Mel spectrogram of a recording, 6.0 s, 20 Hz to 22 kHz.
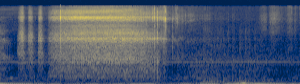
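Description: A long draw on a dual-coil rebuildable dripping tank atomizer, fired at about 100 watts: a few soft clicks, then air hissing through the airflow for about two seconds. After a short pause comes a slow, breathy exhale of vapour.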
